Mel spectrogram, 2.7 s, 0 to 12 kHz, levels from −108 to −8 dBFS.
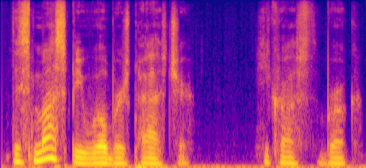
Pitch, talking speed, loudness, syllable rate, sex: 120 Hz, 195 wpm, -18 LUFS, 6.2 syllables/s, male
